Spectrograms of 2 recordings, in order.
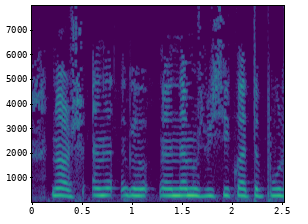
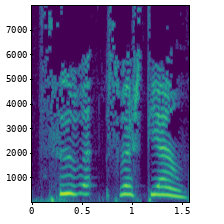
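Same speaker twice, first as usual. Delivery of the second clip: shouted name, much louder; 3 semitones higher, 14 dB louder than usual. Real, not acted. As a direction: shout it clearly this time. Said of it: "Não percebi". (gritado bem alto)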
